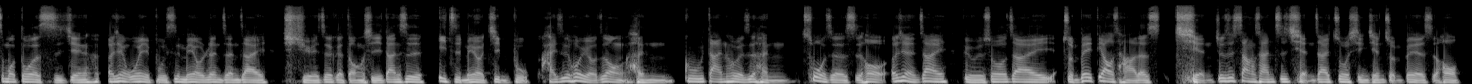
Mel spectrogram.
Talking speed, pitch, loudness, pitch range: 310 characters per minute, 110 Hz, -22 LUFS, 100-125 Hz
